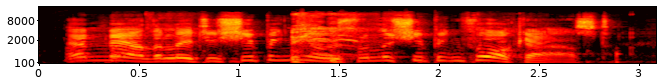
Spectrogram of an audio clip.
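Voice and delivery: very high, 1940s British wireless newsreader announcer voice. Trying out a voice the others just suggested: British 1940s voice. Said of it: "I may be able to do the voice".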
